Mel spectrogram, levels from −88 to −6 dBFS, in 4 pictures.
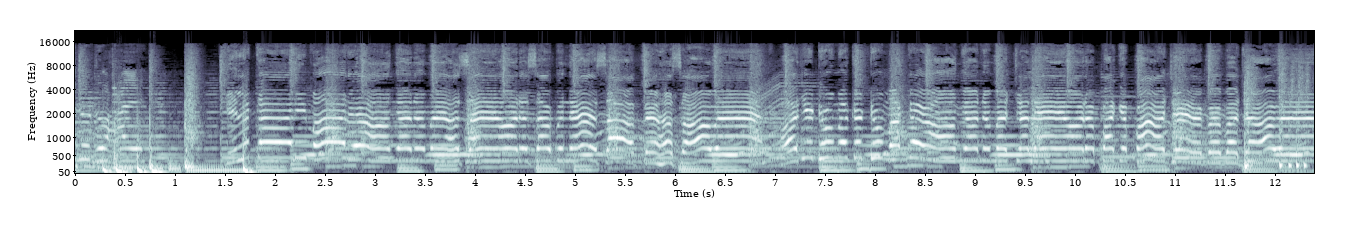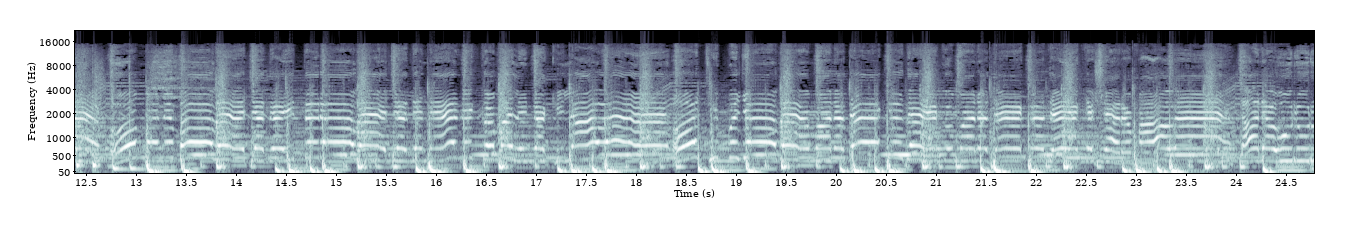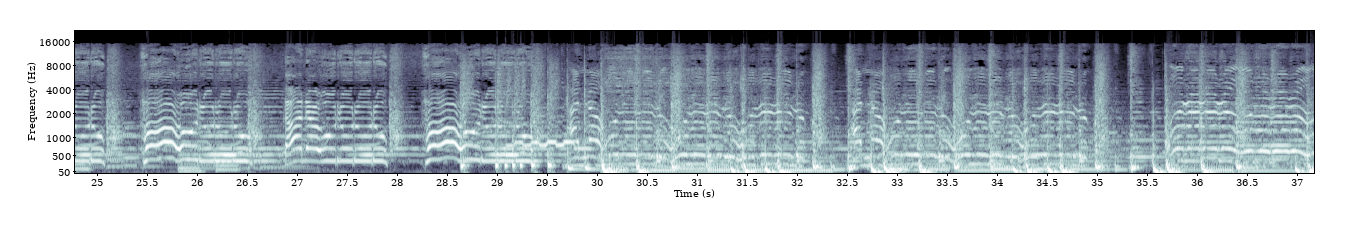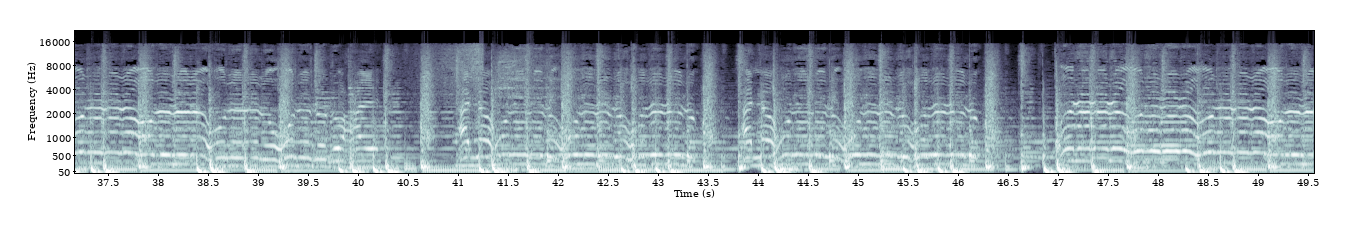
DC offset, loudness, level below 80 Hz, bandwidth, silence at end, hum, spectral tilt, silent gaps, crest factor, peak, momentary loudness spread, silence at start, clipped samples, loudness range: under 0.1%; -9 LUFS; -16 dBFS; 16 kHz; 0 s; none; -4.5 dB/octave; none; 8 dB; 0 dBFS; 4 LU; 0 s; 0.5%; 2 LU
